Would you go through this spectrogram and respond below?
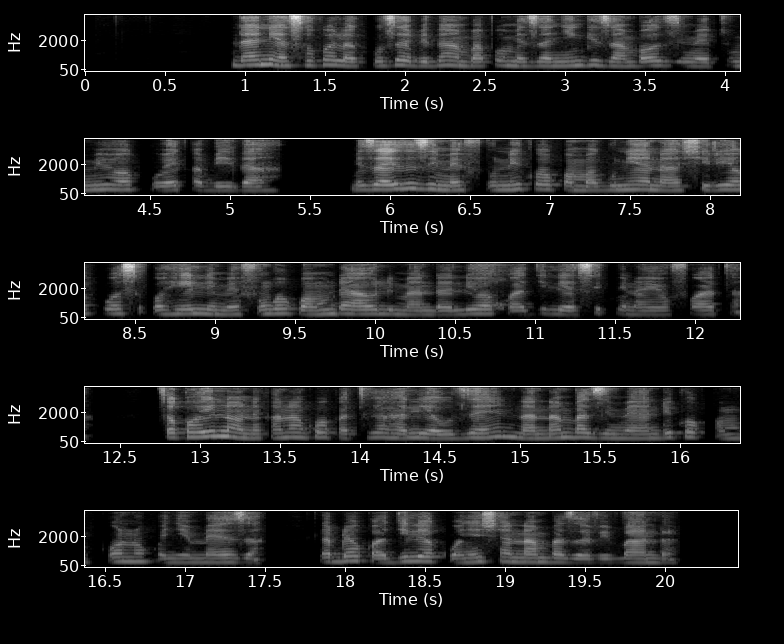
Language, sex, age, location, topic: Swahili, female, 25-35, Nairobi, finance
